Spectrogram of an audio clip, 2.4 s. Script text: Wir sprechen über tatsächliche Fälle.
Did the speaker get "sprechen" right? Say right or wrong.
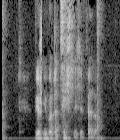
wrong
